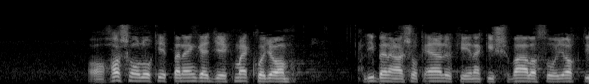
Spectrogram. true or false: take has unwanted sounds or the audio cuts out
false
